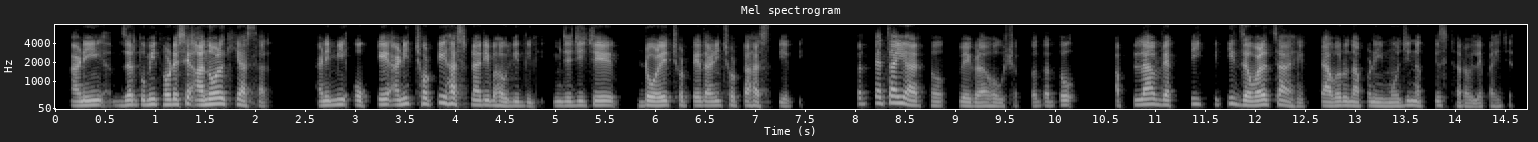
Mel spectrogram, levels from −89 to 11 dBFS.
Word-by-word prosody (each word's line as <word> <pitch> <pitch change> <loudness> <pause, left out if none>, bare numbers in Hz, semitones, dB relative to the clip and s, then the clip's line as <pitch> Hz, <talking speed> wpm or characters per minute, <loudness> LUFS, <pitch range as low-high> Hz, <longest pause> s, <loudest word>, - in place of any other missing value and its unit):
आणि 150 +3 +3 0.2
जर 165 +2 +2
तुम्ही 175 +2 +2
थोडेसे 180 0 +4
अनोळखी 185 +3 +5
असाल 155 - -3 0.5
आणि 155 +1 +3
मी 180 - +2
ओके 155 +4 +2
आणि 170 +2 +3
छोटी 205 +4 +1
हसणारी 170 -6 +2
बाहुली 140 -2 -2
दिली 125 -3 -12
म्हणजे 140 0 -4
जिचे 150 +1 +2 0.4
डोळे 150 -1 +6
छोटे 150 -1 -3
आहेत 145 - -2
आणि 145 +1 0
छोटं 150 -2 -4
हसतीये, 130 -3 -5 0.7
तर 200 - -7
त्याचाही 230 +1 +4
अर्थ 150 -1 -2 0.3
वेगळा 130 -2 -2
होऊ 125 -1 -7
शकतो. 135 -1 -15
तर 140 - -7
तो 165 -1 -4 0.4
आपला 180 +2 +1
व्यक्ती 170 +2 -4
किती 180 +4 -8
जवळचा 165 +2 +4
आहे 125 -5 -5
त्यावरून 140 +2 -3
आपण 130 +1 -5
इमोजी 130 +2 -5
नक्कीच 145 0 -7
ठरवले 115 -2 -9
पाहिजेत. 115 +1 -16
150 Hz, 165 wpm, -25 LUFS, 135-170 Hz, 0.7 s, डोळे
